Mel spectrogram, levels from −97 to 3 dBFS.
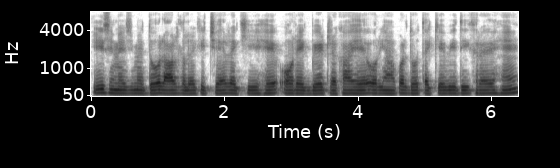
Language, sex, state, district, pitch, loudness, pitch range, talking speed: Hindi, male, Chhattisgarh, Bilaspur, 115 Hz, -16 LUFS, 110-115 Hz, 225 wpm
